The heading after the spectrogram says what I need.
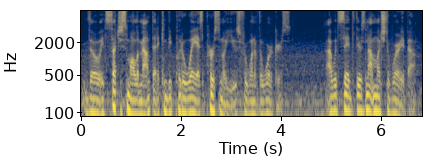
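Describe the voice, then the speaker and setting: A man acting as a calm, loyal crime boss's henchman in an audio roleplay, serious and matter-of-fact. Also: low-pitched, a little hiss or hum.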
